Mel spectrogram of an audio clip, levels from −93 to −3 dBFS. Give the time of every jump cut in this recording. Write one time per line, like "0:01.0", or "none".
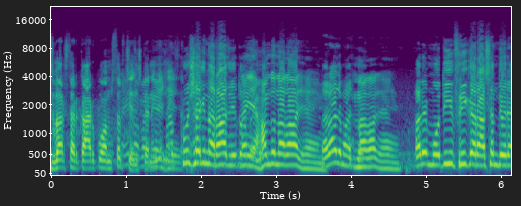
0:01.3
